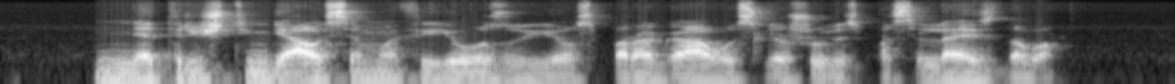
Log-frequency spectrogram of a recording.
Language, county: Lithuanian, Šiauliai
